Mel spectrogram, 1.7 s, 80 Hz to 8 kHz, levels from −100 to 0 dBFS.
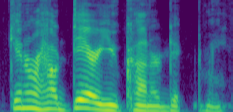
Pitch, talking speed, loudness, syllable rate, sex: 145 Hz, 205 wpm, -16 LUFS, 5.5 syllables/s, male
